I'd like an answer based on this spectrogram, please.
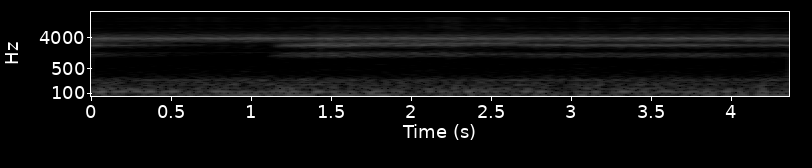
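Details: Thousands of frogs singing in the rain form a dense, unbroken chorus of high trilling bands; a higher layer swells in after about a second, all over a steady low rumble of rainfall.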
